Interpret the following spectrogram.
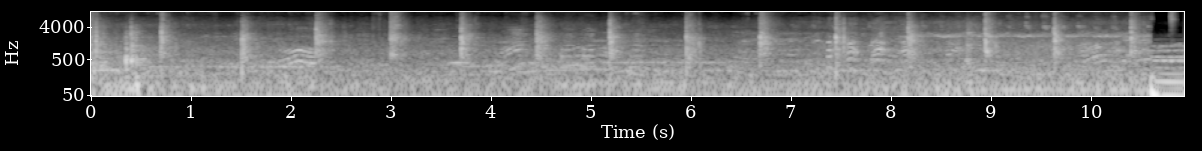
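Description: Footsteps of a person walking on pavement in flip-flops, a sharp slap about every three-quarters of a second at an even walking pace.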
